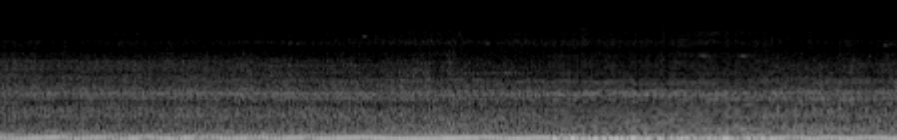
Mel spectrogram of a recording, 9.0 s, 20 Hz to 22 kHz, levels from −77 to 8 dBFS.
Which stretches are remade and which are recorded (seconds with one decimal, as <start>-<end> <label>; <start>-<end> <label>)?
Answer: 0.0-5.5 recorded; 5.5-7.7 remade; 7.7-9.0 recorded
